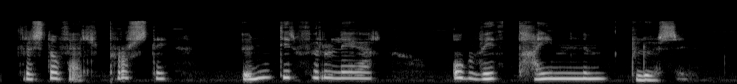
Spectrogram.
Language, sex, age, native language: Icelandic, female, 30-39, English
